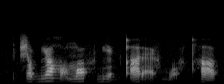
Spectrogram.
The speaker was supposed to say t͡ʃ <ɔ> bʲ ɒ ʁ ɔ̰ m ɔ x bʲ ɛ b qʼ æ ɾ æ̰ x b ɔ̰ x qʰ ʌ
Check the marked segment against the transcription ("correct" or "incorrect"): correct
